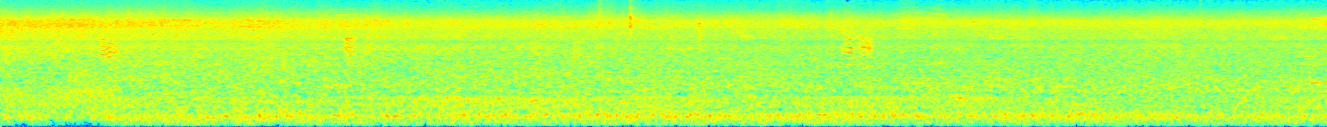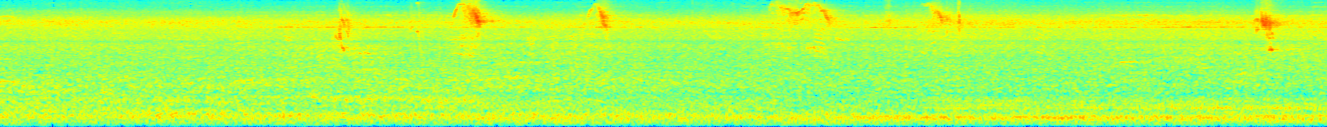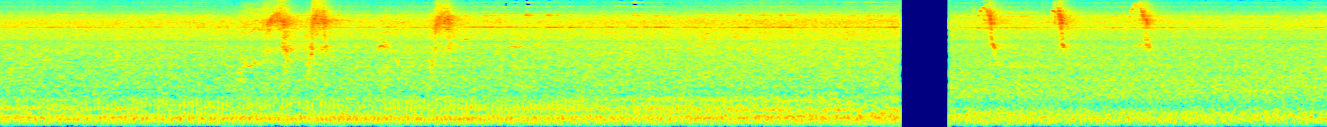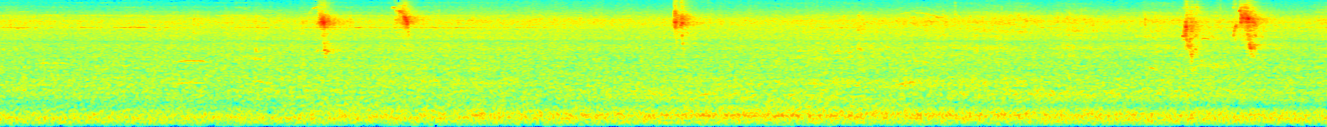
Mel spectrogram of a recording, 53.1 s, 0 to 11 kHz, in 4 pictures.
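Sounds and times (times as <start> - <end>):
low outdoor rumble: 0.0 - 53.0.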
